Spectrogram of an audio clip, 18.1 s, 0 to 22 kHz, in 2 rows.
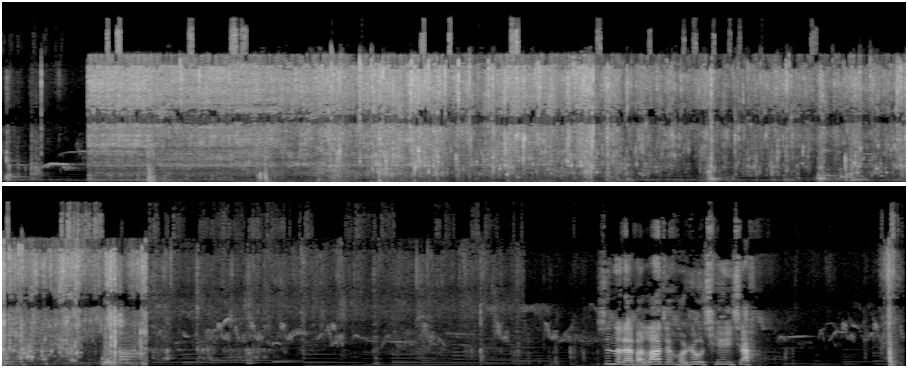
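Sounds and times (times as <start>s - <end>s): water running and splashing: 0.9s - 13.7s.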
